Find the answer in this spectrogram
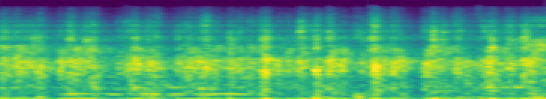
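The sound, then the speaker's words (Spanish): An audience breaks into sustained applause, a dense wash of many hands clapping at steady loudness for a few seconds, with a faint murmur of voices underneath. “Un aplauso por la honestidad de esta señora con nombre compuesto.”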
